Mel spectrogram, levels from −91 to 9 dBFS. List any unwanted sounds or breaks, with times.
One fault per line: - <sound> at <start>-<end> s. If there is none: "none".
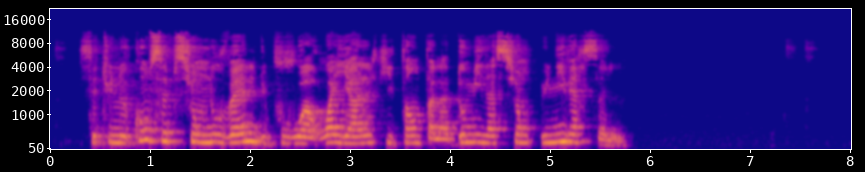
none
